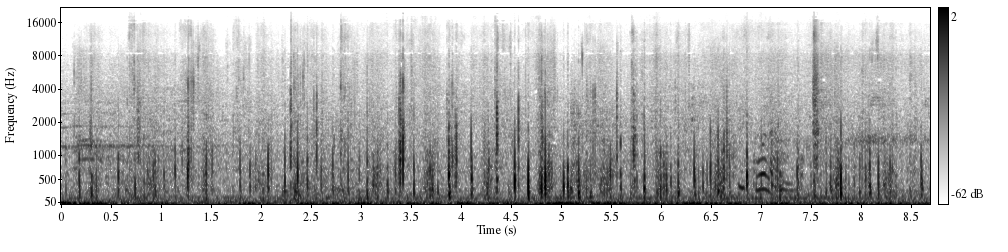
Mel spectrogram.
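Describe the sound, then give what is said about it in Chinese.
Steady footsteps crunch through snow beside a path swept clear by street cleaners, each step a dry, gritty crackle in a quick walking rhythm that continues throughout, fairly quiet with a soft background hiss. “主要是我觉得我看了雪就忍不住在上面走，但是大家都默认走这条路， 啊， 我觉得很神奇。”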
